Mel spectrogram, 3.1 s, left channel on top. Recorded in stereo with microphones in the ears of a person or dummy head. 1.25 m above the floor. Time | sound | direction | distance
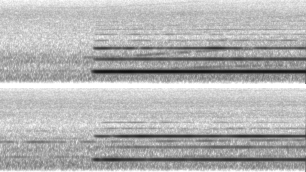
0.9 | a flute | 75° left (ahead or behind) | 0.8 m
